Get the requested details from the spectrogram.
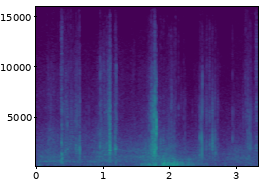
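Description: A vehicle drives past on a nearby road.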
